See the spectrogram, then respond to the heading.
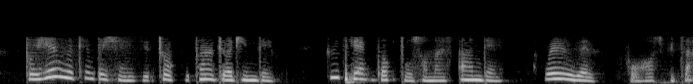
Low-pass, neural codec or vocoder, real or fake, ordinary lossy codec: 3.6 kHz; codec, 16 kHz, 0.5 kbps, X-Codec, HuBERT features, trained on general audio; fake; AAC, 16 kbps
